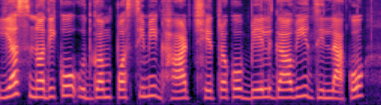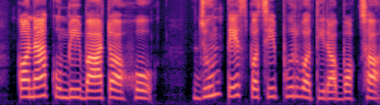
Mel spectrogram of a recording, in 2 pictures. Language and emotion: Nepali, neutral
